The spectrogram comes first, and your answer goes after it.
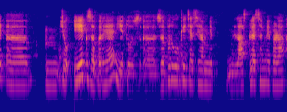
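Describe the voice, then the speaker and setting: Woman, bright voice, slow chanted drills, dull lo-fi recording. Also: medium pitch, slight background noise. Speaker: Quran reading teacher. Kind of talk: slow step-by-step recitation lesson.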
